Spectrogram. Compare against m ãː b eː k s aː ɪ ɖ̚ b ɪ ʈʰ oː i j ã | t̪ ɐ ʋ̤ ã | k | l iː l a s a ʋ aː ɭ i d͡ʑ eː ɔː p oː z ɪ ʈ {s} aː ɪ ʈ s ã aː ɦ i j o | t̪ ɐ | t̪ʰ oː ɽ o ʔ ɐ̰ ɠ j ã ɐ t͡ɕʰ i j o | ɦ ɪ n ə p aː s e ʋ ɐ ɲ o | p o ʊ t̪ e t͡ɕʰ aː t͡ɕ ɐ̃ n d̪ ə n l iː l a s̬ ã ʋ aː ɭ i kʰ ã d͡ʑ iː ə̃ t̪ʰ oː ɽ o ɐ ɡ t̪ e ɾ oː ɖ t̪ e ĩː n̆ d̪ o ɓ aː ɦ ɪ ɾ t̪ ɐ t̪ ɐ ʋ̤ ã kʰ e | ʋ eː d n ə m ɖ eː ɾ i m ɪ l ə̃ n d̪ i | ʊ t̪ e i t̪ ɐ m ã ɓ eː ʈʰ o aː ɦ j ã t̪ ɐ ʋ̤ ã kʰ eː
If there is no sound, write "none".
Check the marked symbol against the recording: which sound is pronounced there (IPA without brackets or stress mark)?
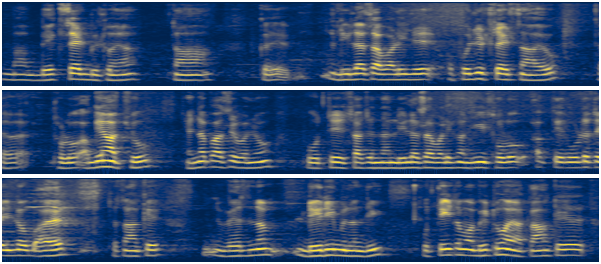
s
